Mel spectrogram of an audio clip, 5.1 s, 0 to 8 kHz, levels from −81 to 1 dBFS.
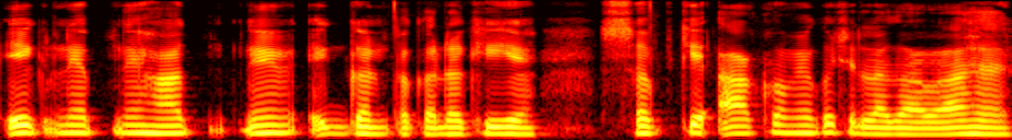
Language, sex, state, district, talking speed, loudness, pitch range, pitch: Hindi, male, Jharkhand, Garhwa, 215 wpm, -17 LUFS, 140-165 Hz, 150 Hz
